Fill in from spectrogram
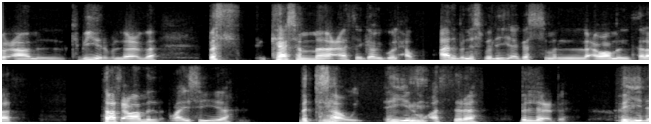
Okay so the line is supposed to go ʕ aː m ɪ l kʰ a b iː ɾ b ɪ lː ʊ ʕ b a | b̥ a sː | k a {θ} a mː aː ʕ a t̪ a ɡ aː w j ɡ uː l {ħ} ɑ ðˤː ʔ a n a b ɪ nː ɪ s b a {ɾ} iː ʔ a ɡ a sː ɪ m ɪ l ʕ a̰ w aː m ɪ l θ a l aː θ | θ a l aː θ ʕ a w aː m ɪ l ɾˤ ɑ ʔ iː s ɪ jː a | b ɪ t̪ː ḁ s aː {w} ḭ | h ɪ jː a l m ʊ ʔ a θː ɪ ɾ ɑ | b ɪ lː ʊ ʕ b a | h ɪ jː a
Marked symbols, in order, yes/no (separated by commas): no, yes, no, yes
